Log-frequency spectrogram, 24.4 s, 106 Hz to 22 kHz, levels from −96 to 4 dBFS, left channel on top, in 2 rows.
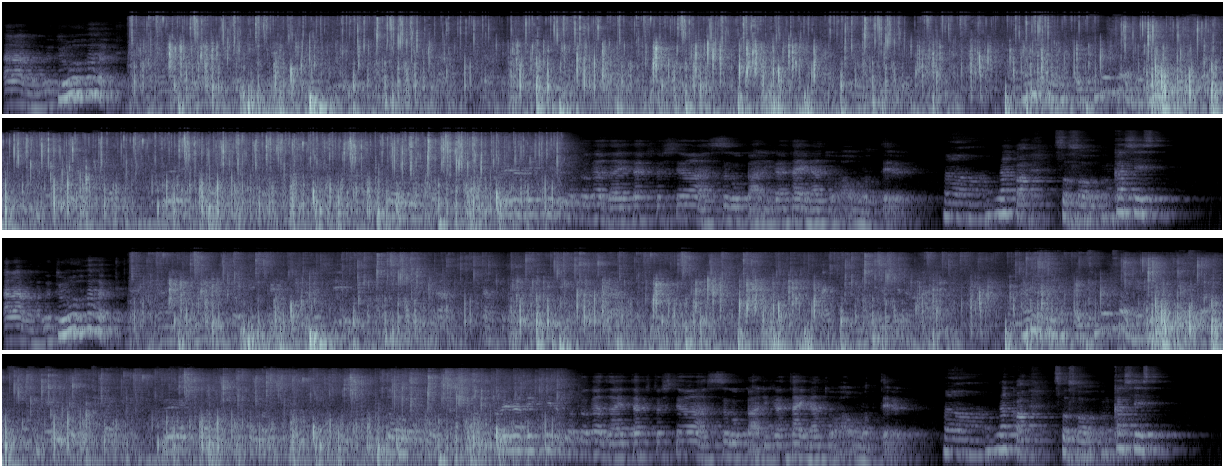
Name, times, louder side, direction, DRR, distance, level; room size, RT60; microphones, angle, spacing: voice 1, 0.0-6.3 6.9-7.8 8.1-9.6 9.8-10.5 16.0-21.2, right 1 dB, 85° right, 1 dB, 2.8 m, -46 dB
sound 1, 1.3-17.8, left 5 dB, 50° left, 0.8 m, -34 dB
voice 2, 10.0-15.2 15.8-16.3 21.6-23.7, right 1 dB, 35° right, 0 dB, 2.4 m, -45 dB
12.5 x 10.5 x 4.0 m, 0.75 s
head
